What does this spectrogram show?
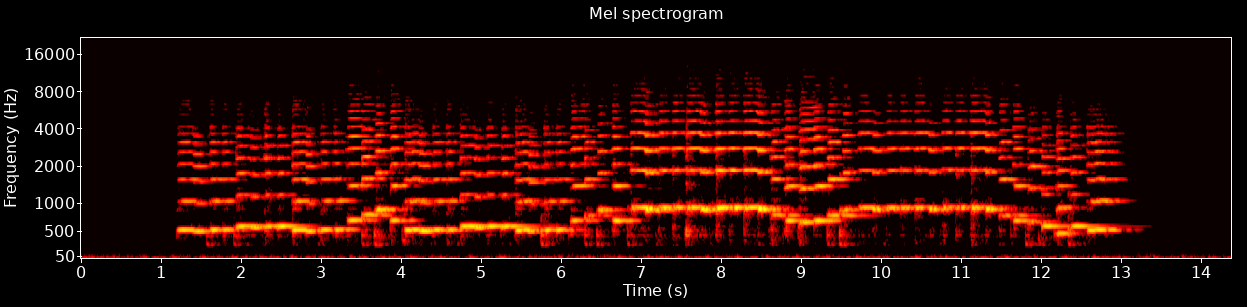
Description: Hegedű etűdök Kategóriák Klasszikus zene Felvétel hossza 00:14 Felvétel dátuma 2025. december 8.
